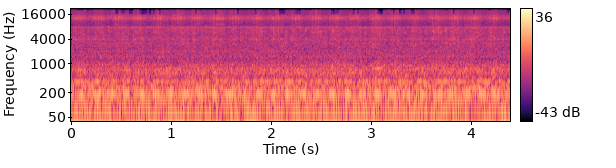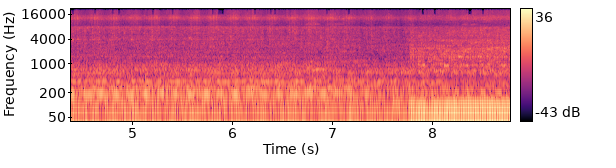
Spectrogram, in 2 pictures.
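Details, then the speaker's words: Sea Ray boat with a MerCruiser Chevy 350 5.7 L 260 hp V8 after a power-steering cooler leak check, steady low idle rumble with an even beat and no knocks or misses, lifting slightly near the end; healthy. "the other good news is we get to fire up this 350 with 260 horses of Fury and listen to it sing listen to how quiet that engine is"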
